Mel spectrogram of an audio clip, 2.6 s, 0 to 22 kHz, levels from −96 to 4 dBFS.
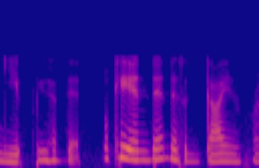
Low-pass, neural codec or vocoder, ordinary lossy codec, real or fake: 5.4 kHz; none; none; real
